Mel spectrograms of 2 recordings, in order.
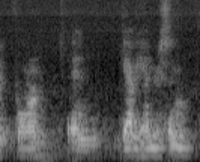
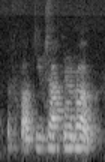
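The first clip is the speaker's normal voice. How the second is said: retold angry retort; 12 semitones higher, 3 dB louder than usual. Retold phone argument.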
